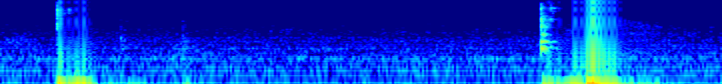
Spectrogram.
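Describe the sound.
Two computer mouse clicks while something is looked up on Twitter, each a sharp tick with a soft low thump, separated by a few seconds of near silence.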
